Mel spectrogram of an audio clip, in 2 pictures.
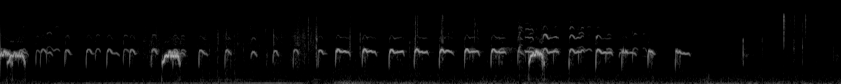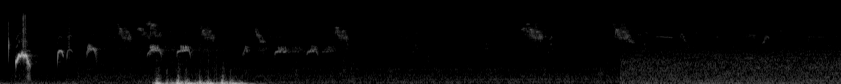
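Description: Bee-eater nestlings begging in the nest burrow: a rapid run of sharp chirps, several a second, for about seven seconds, then a few single calls. A low thump comes about ten seconds in, and steady cricket chirping starts near the end.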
